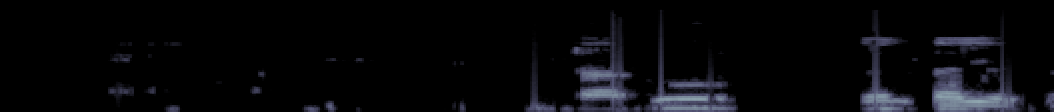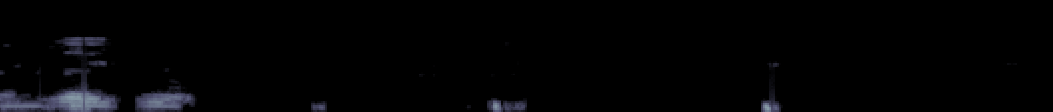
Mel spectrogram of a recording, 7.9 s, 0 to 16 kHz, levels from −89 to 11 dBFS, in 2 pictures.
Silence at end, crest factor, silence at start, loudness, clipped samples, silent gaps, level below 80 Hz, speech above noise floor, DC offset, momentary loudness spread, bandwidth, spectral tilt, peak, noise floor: 1.05 s; 22 dB; 2 s; -38 LUFS; under 0.1%; 2.78-3.23 s, 3.45-3.50 s, 4.69-5.52 s, 5.59-5.79 s, 5.94-6.81 s; -72 dBFS; over 55 dB; under 0.1%; 18 LU; 8.4 kHz; -8 dB/octave; -20 dBFS; under -90 dBFS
